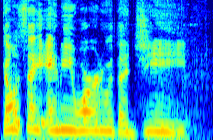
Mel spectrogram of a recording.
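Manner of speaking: mock, very high, shrill, loud, pissed-off voice. Retelling how the speaker's little brother reacted during a race, imitating a pissed-off little brother. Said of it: "my little brother was getting like so fucking pissed off".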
